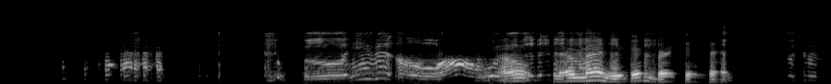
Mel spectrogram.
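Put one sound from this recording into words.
A man talks excitedly into a microphone, close by.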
